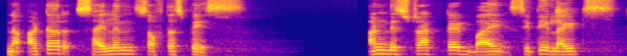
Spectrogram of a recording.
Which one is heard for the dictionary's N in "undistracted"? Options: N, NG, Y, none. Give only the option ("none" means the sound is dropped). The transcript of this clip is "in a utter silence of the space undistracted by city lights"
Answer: N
